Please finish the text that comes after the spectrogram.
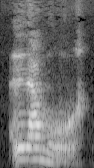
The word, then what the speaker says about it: l'amour: with a vowel A, then the E from the article drops and we have an apostrophe that then links the two words and they are pronounced as if it was one word, l'amour.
